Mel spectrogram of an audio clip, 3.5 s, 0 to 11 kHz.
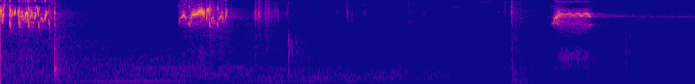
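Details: Two owl chicks, hand-fed crickets on their ninth day of feeding, 21 August 2020, give short, harsh, hissing screeches, three bursts about a second apart, over a faint low hum and a few clicks.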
